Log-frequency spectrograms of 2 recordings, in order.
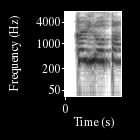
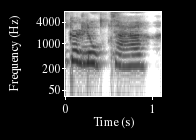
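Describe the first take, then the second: First: "Carlota" pronounced properly as kar-LO-ta; correcting someone, "Carlota" with a plain t. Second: "Carlota" with the t turned into ch; mispronounced Carlota. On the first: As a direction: say "Carlota" with a clean t in the last syllable. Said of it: "Kasi ganyan mo binabanggit yung pangalan ko". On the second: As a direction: say "Carlota" as kar-LOT-cha. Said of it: "Carlota nga sabi, hindi Carlota". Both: Shown as a demonstration.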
